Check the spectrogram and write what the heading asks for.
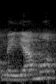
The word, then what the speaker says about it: me llamo: Now, we keep remembering, okay, that when we say my name is, it's me llamo, okay, double L, ya, okay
